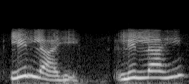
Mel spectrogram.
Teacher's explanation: اسم جلالت اللہ عز و جل کے لام سے پہلے زیر ہے، یہاں اس لام کو باریک پڑھیں گے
